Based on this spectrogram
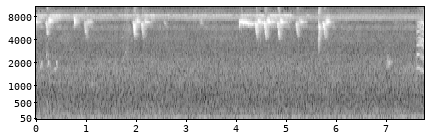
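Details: At a new luring spot, a blue-crowned hanging parrot gives scattered single high squeaks, then a dense burst of shrill chirps in the middle. A steady high insect-like drone fills the background.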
